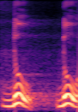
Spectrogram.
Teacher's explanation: huruf Dal Dal disini ujung lidah kita menempel kepada pangkal gigi seri atas doo-doo harokatnya juga adalah bom mah sifatnya juga adalah syiddah suduh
